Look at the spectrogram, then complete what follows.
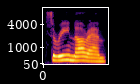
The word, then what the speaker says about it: Suriname: In Dutch, the official language of Suriname, the pronunciation is Surinaam, with the main stress on the third syllable and a schwa terminal vowel.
